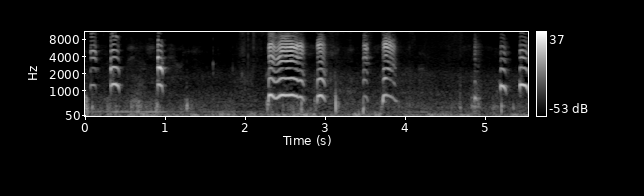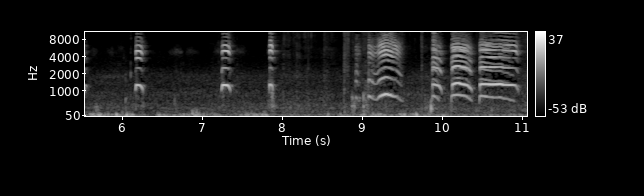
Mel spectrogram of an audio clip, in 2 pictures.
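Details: Labrador Retriever giving high, squeaky whimpering calls in short bursts, each note arching up and then falling. Single yelps come first, then denser clusters of squeals near the start and the end, over a low steady hum with quiet gaps between.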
